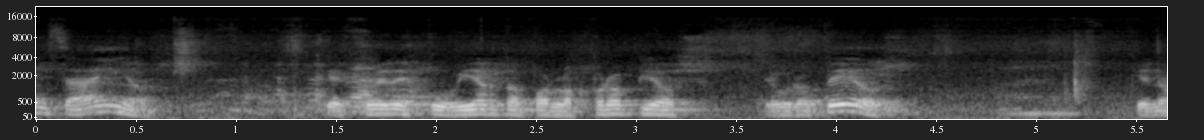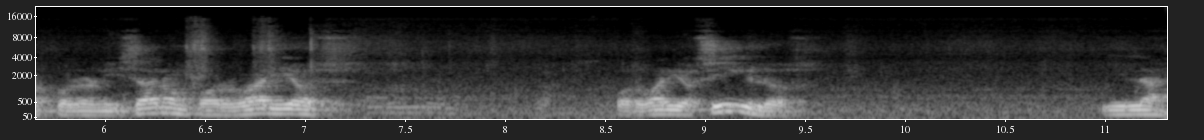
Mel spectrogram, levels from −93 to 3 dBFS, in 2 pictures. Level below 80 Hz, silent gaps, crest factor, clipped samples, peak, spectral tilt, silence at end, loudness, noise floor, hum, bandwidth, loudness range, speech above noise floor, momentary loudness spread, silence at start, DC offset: -58 dBFS; none; 16 dB; under 0.1%; -8 dBFS; -8 dB/octave; 0 s; -24 LUFS; -49 dBFS; none; 10 kHz; 5 LU; 26 dB; 22 LU; 0 s; under 0.1%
